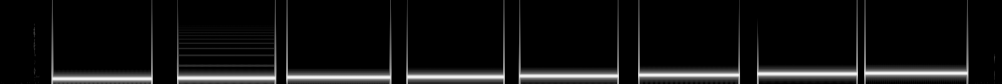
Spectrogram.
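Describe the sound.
A one-octave musical scale of eight pure sine tones, each lasting about a second, separated by short silent gaps and stepping steadily upward in pitch from the lowest note to its octave, loud and clean.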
